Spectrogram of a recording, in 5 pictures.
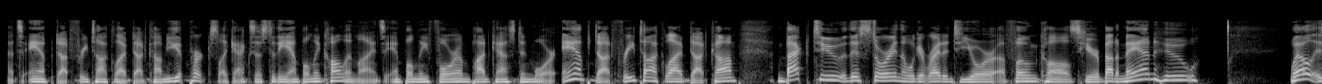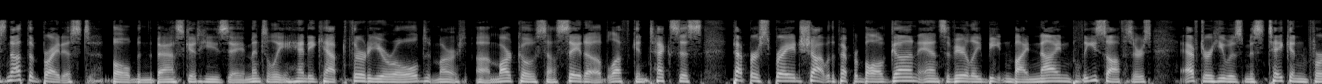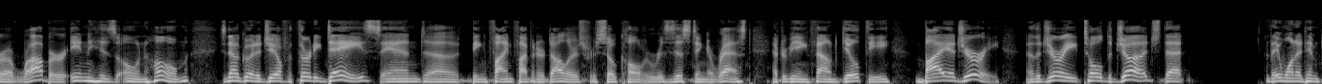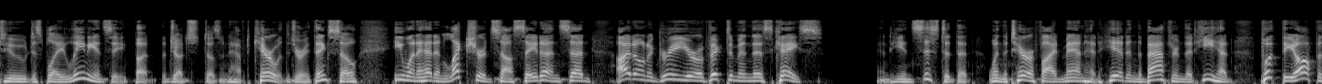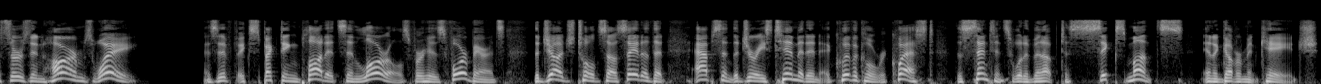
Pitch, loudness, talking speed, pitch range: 135 Hz, -20 LUFS, 190 wpm, 120-165 Hz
